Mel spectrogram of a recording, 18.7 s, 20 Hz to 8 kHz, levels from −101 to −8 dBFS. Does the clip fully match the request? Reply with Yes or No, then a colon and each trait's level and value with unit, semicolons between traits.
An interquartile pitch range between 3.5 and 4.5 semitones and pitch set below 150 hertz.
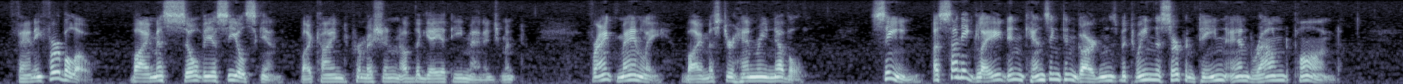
No: wide, 5.6 semitones; medium, 140 Hz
